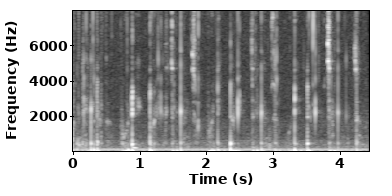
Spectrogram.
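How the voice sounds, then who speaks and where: Someone whispers at a moderate pace while noticeable background noise carries on around the voice. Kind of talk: ASMR book reading to help listeners sleep. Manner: whispered, soft.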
